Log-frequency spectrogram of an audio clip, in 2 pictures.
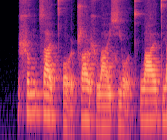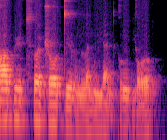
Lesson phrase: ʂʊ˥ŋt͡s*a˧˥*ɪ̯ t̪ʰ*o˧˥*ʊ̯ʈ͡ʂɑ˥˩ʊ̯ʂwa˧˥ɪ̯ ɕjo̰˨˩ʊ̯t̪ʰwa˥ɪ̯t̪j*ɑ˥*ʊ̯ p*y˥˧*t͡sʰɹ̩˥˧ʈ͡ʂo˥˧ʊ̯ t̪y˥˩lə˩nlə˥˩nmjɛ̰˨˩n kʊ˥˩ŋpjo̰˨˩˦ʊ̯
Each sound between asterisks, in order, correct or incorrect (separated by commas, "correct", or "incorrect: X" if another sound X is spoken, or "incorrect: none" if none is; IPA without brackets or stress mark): incorrect: a˥˩, incorrect: o̰˨˩, correct, correct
